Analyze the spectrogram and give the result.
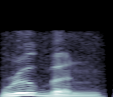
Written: Reuben

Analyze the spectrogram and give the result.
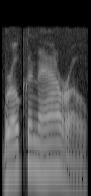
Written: Broken Arrow

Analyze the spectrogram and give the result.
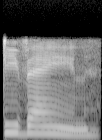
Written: devein

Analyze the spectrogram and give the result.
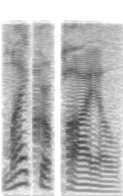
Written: micropyle

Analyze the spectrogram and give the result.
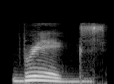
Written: briggsian

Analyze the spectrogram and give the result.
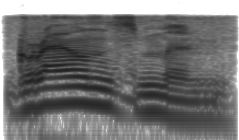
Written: groundsman

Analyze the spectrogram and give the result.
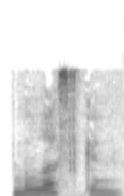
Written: molluscan

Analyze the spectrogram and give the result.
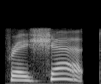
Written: Frechette

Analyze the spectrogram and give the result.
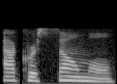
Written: acrosomal

